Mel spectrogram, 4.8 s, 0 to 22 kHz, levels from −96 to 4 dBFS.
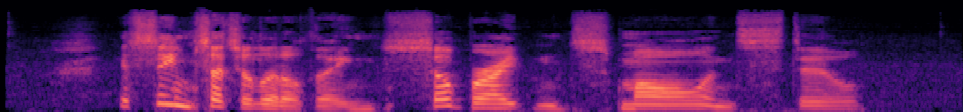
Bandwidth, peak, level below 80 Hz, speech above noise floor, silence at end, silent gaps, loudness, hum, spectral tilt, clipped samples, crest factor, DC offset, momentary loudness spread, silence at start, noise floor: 15 kHz; -4 dBFS; -68 dBFS; 26 dB; 0.55 s; none; -24 LUFS; none; -3 dB/octave; under 0.1%; 22 dB; under 0.1%; 13 LU; 0.3 s; -51 dBFS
